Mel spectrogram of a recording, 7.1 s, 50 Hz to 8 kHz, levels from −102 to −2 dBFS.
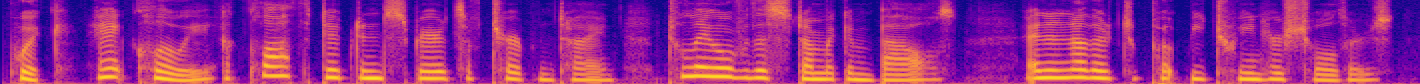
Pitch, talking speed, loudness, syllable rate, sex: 235 Hz, 205 wpm, -18 LUFS, 5.7 syllables/s, female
